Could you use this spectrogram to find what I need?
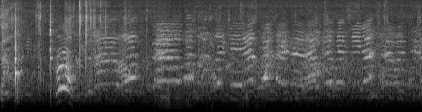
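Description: Young girls cheer and shout excitedly from nearby.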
